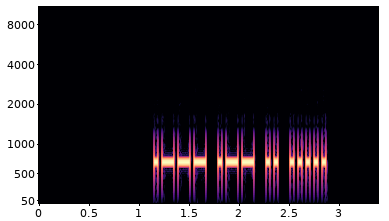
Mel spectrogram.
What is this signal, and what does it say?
Morse code, heard as a keyed tone, about 30 wpm, 700 Hz. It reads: JWI5
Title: Four Challenging Letter-Number Combinations 30wpm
